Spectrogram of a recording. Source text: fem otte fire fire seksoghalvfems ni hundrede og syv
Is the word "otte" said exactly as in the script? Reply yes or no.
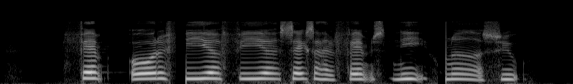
yes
